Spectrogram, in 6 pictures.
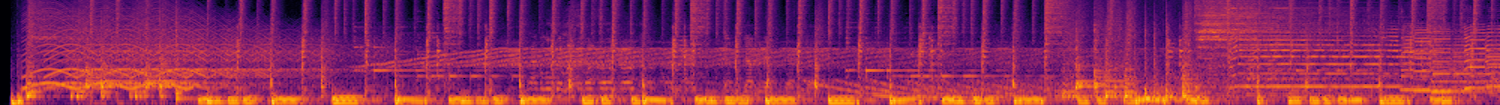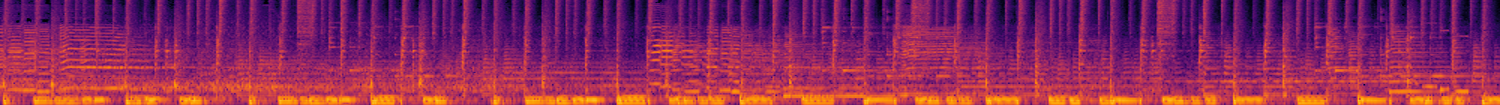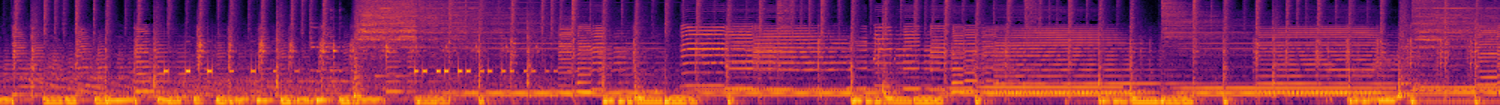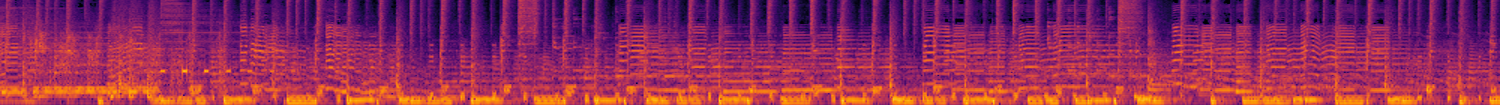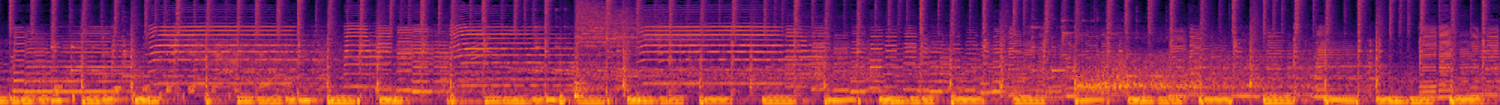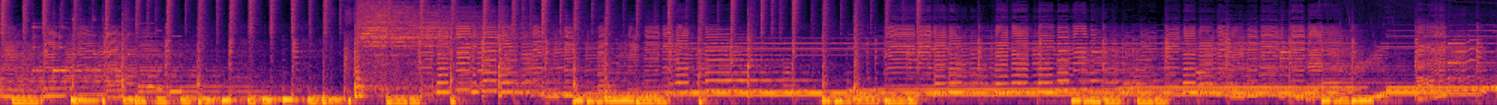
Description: HEAVYWEIGHT DUB BIZNESS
